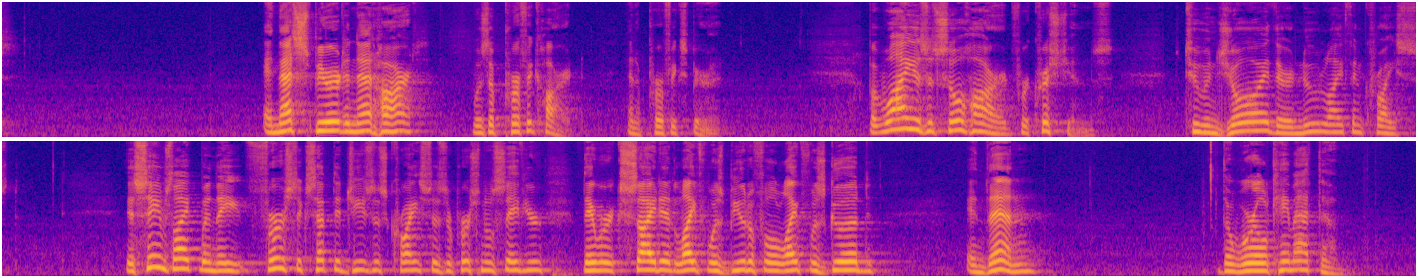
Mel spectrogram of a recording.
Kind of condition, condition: setting, large echoing room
